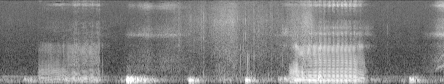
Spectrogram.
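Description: Loud, rough, rumbling snores with long drawn-out groaning breaths and snorts, typical of a flat-faced dog's noisy sleep breathing.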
